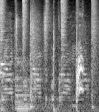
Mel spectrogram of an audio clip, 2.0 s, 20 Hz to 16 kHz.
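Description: Koromaru, the dog in the video game Persona 3 Reload, gives a few quick yipping barks and a short whimper, close and clear.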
